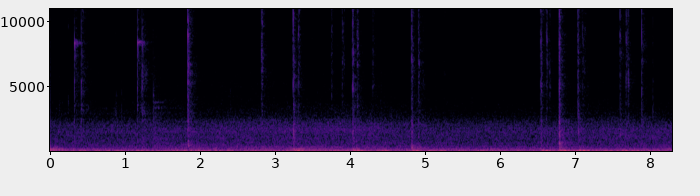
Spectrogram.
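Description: Computer keyboard typing: irregular key clicks in short clusters with pauses between them, over a faint steady low hum.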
